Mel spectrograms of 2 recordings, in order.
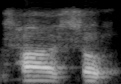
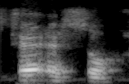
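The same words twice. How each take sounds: First: Ta'asof said with a plain ta-a start, as the form to avoid; wrong form Ta'asof. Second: Te'esof said with an "te-e" opening, as the right form; correct form Te'esof. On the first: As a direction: say Ta'asof with an open "ta-a" opening, marked as wrong. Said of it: "it's not Ta'asof". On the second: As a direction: give Te'esof its proper "te-e" start, correcting. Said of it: "it's not Ta'asof, it's Te'esof". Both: Shown as a demonstration.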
